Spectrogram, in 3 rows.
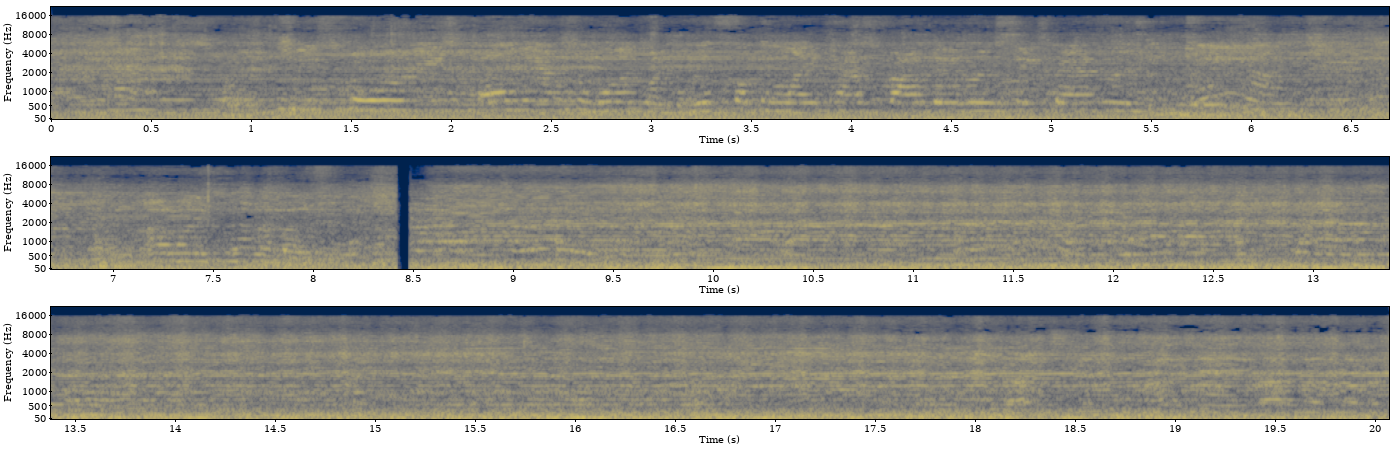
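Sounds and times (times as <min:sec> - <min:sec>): electric hair trimmer buzzing: 0:00.0 - 0:20.0.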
